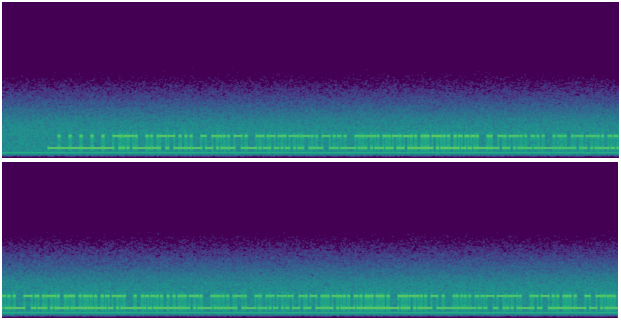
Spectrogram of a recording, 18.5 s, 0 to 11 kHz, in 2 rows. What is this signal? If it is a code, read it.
RTTY (45.45 baud, 850 Hz shift), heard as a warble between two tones, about 1160 Hz centre, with radio static and a steady whistle near 410 Hz. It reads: 391M 5LZL E52R UAA6 28XH 0JKH 80TC KGJ2 KI16 R3GL MHOY 066R 9F85 ZT6M …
